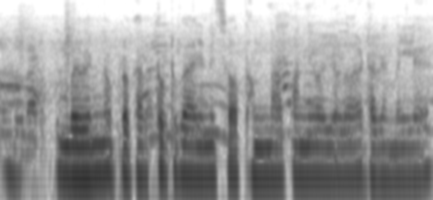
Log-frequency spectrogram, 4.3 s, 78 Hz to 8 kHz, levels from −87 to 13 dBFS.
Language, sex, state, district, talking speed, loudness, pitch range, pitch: Odia, male, Odisha, Sambalpur, 125 wpm, -18 LUFS, 130-135 Hz, 135 Hz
